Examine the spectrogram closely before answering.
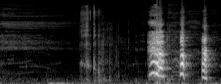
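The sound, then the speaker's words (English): Crunching and chewing of Pocky snack sticks: faint rustling first, then a few loud, crisp crunches with short gaps as the sticks are bitten and chewed. No talking. “We did talk about the ASMR off camera. The man brought Pockies. and now we're doing ASMR on the podcast.”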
